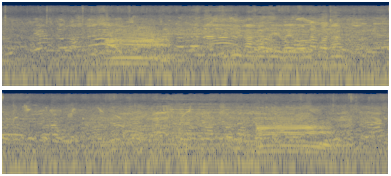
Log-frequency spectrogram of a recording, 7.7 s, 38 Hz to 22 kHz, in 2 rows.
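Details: Cows for sale at Aftabganj cattle market on 1 November. Two short moos, about four seconds apart, rise through constant crowd hubbub and men haggling nearby.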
